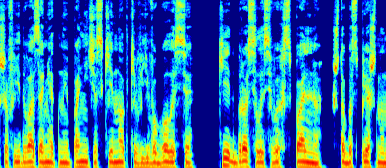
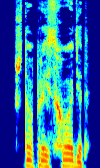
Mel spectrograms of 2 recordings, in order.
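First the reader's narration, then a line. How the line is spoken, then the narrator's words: Whispered question. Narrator (Russian): шепотом спросила Северина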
